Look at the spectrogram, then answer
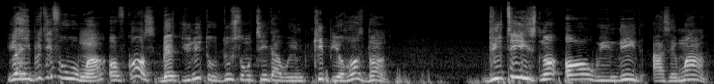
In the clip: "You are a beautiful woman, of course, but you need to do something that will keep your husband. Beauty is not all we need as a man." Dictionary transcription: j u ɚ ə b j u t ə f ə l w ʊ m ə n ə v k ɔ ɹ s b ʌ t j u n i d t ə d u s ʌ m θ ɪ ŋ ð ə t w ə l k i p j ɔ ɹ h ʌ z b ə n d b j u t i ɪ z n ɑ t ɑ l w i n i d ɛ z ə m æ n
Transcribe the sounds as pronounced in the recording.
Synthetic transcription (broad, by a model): j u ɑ ə b j u t ə f ə l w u m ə n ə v k ɔ s b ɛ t j u n i d t ə d u s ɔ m t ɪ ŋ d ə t w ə k i p j ɔ h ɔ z b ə n d b j u t i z n ɑ t ɑ l w i n i d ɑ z ə m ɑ n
